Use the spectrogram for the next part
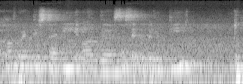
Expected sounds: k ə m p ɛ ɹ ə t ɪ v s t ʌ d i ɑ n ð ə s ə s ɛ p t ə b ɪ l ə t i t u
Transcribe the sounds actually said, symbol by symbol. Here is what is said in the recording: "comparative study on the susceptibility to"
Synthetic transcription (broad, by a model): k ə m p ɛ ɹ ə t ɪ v s t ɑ d i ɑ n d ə s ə s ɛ t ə b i l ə t i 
